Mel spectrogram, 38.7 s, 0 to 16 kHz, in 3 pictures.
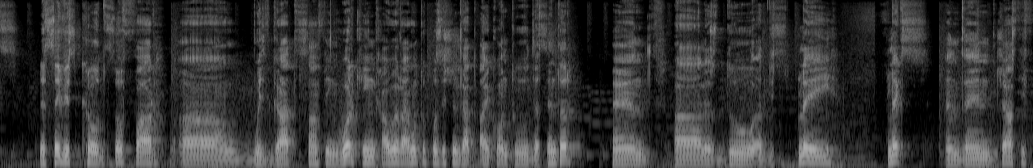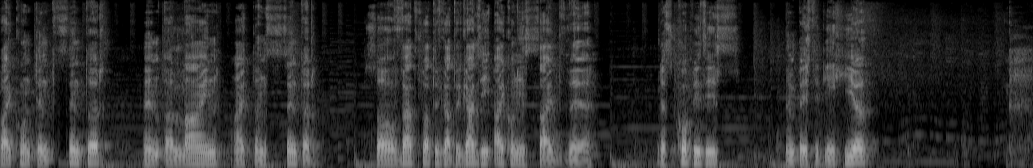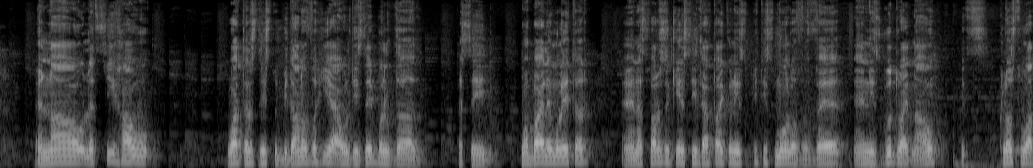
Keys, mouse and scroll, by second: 0.4 ctrl+s, 3.4 alt+Tab, 6.0 alt+Tab, 6.1 scroll down 1, 9.4 typing, 10.4-13.0 typing, 11.4 Return, 14.2 Return, 14.9-15.3 typing, 15.8 Tab, 16.8 Return, 20.8 Return, 21.0 typing, 21.5 alt+Tab, 24.8 alt+Tab, 25.2 typing, 27.4 shift+Tab, 27.9 alt+Tab.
